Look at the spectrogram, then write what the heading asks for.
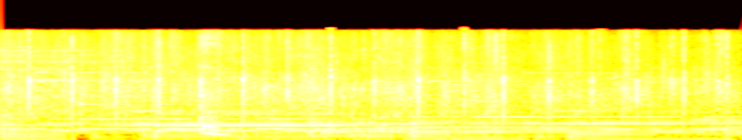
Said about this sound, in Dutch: Laten die mensen een warm applaus geven. Let's give them a hand.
